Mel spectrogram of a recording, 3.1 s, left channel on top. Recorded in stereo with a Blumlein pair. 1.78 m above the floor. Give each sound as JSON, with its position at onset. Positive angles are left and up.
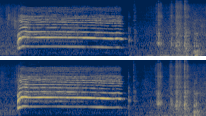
{"t": 0.3, "sound": "a scream", "azimuth_deg": -35, "distance_m": 0.7}
{"t": 1.9, "sound": "chewing", "azimuth_deg": -60, "distance_m": 1.5}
